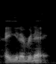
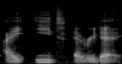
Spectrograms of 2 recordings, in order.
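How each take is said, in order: First: It is said quickly with a short vowel. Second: It is said slowly with a long vowel. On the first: The speaker calls it right. "it's really short because I'm speaking more quickly" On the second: The speaker calls it wrong. "I'm not going to say like"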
